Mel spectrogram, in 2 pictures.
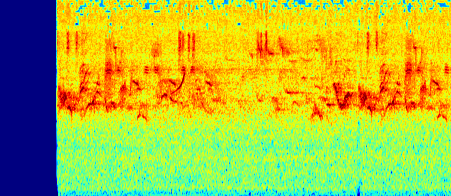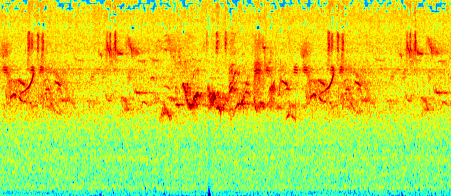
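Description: Many small songbirds chirping and twittering together in quick overlapping high notes, over a faint steady hiss. It starts abruptly about a second in.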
